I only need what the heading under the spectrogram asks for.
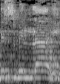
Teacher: لفظ الجلالة إذا جئت به في وسط الجملة تنفك همزته عنه · Term: همزة وصل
